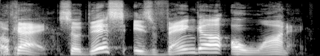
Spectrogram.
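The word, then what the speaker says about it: Vega Ioane: Give me the pronunciation of this name because I always struggle with it. Okay, so this is Vanga Awanak.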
